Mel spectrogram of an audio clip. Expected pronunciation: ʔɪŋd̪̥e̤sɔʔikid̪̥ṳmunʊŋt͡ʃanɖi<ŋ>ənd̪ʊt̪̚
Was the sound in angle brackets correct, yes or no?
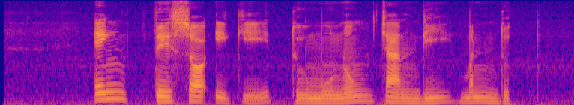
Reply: no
